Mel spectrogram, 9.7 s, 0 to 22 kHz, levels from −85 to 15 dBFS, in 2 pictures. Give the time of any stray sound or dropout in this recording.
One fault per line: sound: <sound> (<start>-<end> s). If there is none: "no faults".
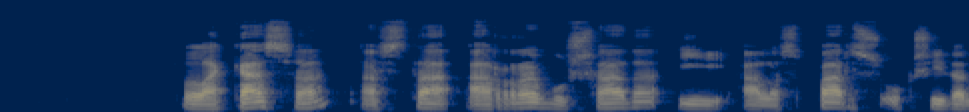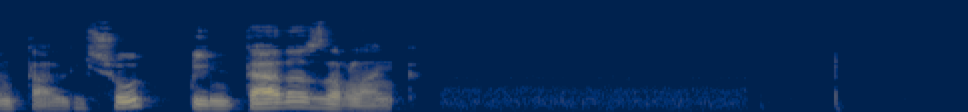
no faults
